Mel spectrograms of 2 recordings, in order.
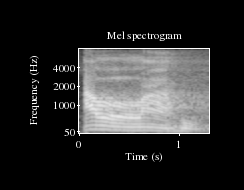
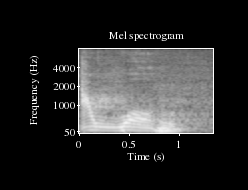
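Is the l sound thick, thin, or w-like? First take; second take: thin; w-like. First: The l is light, with the tongue on the gum. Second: The l turns into a w sound. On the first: "Aslinya Allahu. Allahu ujung lidah nempel pada gusi" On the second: "Kalau gandul itu berarti jadi wawu ... Ini salah besar"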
